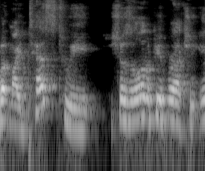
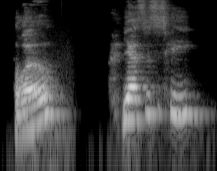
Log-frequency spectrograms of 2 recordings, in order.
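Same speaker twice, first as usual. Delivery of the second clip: very slow, raised telephone voice. Showing how a voice changes when answering the phone: phone voice a couple notches up. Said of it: "it's a couple of notches up".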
